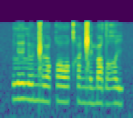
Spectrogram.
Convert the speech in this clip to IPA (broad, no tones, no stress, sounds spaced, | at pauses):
l e l ø ŋ͡ǁ øː q ɔː qʰ e ŋ͡ǁ e mʲ ɔ dˤ ə ʁ i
